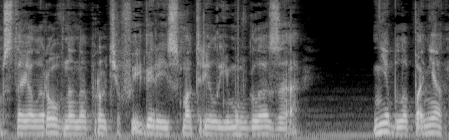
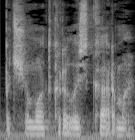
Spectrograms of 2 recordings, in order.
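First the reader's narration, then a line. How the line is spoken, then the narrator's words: Quiet question. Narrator (Russian): тихо спросил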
